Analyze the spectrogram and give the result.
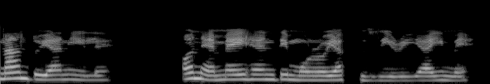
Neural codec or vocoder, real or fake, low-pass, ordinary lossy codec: none; real; 5.4 kHz; none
